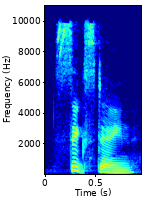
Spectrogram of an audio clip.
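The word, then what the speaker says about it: sixteen: Usually the first syllable in a number is stressed. 16, 60. Notice that it's the final N in teen that you have to be careful with. Teen, T.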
